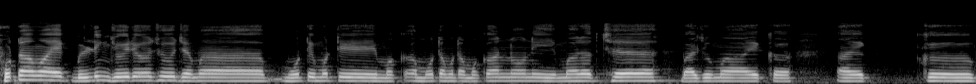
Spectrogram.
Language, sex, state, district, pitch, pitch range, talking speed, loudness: Gujarati, male, Gujarat, Gandhinagar, 160 Hz, 155-170 Hz, 115 wpm, -19 LUFS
